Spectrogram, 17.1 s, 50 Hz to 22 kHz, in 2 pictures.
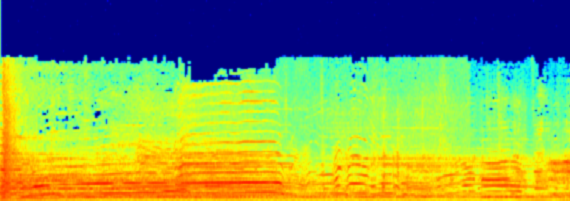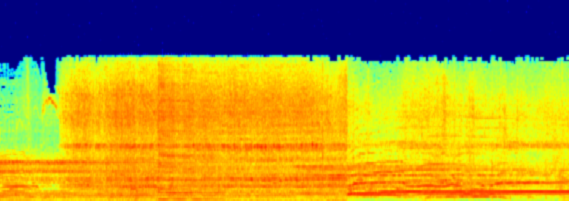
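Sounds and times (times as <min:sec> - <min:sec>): crowd cheering: 0:00.0 - 0:17.0
car horn blast: 0:09.5 - 0:13.8.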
